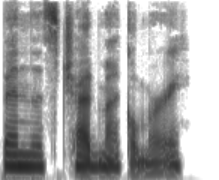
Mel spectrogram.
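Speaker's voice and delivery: ordinary talk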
